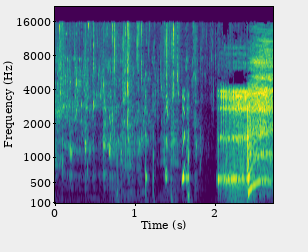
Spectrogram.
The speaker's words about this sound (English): Let's get some wine pouring into a goblet.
